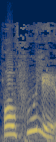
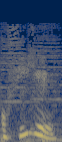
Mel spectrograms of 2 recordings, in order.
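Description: First: The second vowel sounds like 'u'. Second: The second vowel sounds like 'i'. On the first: The speaker calls it right. "افوله اصخایی میکنم، توپق بسیار بدی بود" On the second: The speaker calls it wrong. "چرا گفتم افیله؟"

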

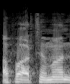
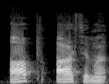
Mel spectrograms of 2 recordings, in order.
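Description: First: The word is said as one joined word. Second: The word is split with a break after 'Ap'. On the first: It names an ordinary apartment. The speaker calls it wrong. "آپارتمان نه" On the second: It refers to an art style within the name. The speaker calls it right. "سعی کردم من جدا بگم"

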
